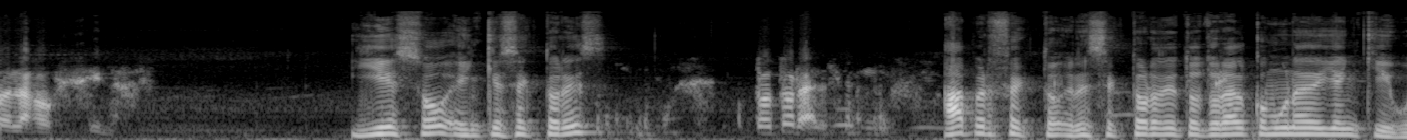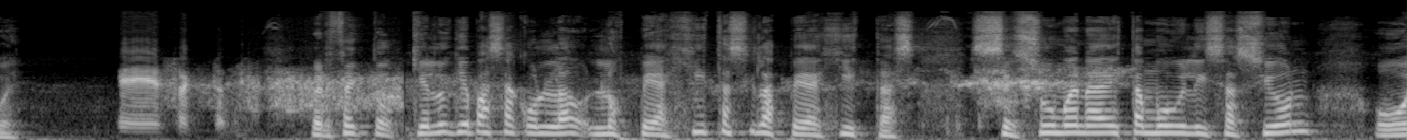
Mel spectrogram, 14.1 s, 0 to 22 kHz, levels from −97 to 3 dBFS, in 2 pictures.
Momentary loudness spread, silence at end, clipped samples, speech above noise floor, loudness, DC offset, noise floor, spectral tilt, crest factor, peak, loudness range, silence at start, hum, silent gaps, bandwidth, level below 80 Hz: 11 LU; 0 s; under 0.1%; 35 dB; -24 LUFS; under 0.1%; -58 dBFS; -5.5 dB/octave; 22 dB; -2 dBFS; 4 LU; 0 s; none; none; 15.5 kHz; -52 dBFS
